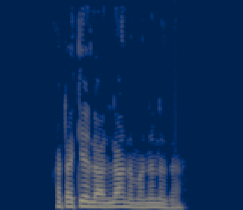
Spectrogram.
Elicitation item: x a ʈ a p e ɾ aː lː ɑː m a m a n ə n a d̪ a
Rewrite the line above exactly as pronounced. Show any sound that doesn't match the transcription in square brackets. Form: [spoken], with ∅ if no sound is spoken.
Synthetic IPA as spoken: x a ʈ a [k] e [l] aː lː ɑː [n] a m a n ə n a d̪ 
